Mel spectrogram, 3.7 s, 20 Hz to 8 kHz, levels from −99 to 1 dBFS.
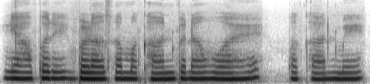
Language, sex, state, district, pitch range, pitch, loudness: Hindi, female, Chhattisgarh, Bastar, 215-230 Hz, 220 Hz, -14 LUFS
